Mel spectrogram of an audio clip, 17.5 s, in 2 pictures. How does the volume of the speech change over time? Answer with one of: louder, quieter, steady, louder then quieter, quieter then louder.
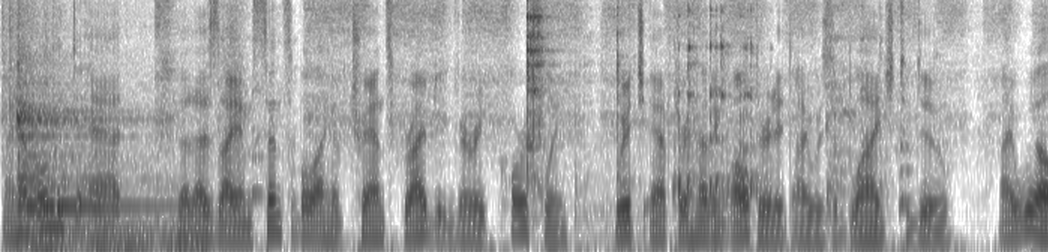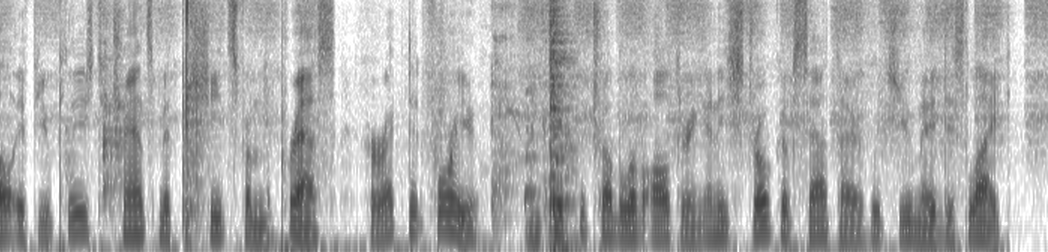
steady.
